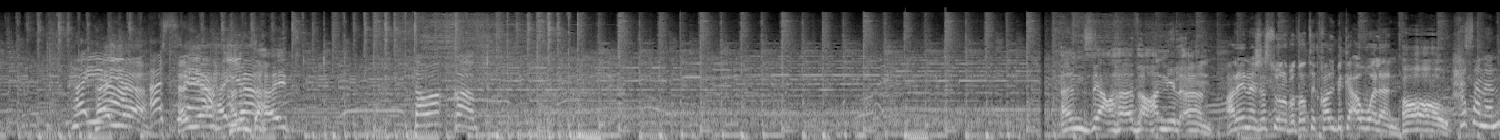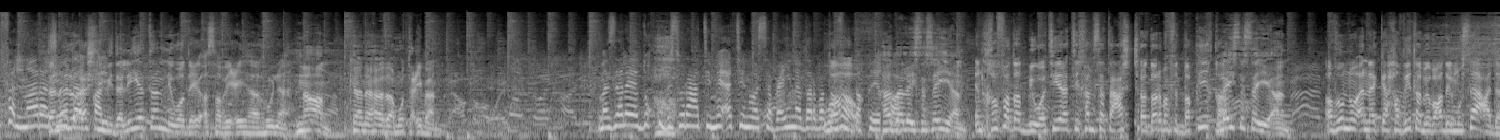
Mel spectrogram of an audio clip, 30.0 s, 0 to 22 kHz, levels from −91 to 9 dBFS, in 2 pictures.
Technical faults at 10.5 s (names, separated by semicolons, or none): short stall from a late packet; short concealed packet loss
